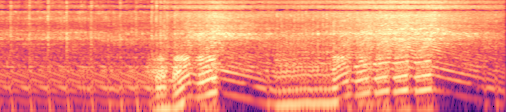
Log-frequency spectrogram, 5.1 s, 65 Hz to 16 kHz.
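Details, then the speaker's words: Husqvarna 450 two-stroke chainsaw after rebuild and swap to a Hipa spark plug: crisp idle rising cleanly into two quick full-throttle revs, dropping back without stumbling; healthy. "w that sounds a lot better so I'm not sure how long the hip of plug will last with I'm try it"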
